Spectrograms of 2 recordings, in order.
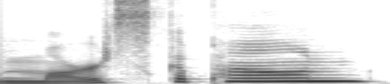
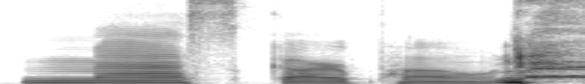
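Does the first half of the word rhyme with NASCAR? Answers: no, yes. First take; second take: no; yes. First: The middle sounds are swapped around. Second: The first half rhymes with NASCAR. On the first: The speaker calls it wrong. "previously say mascarpone" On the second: The speaker calls it right. "it should rhyme with NASCAR"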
